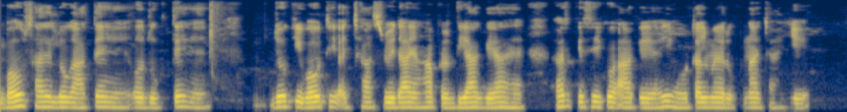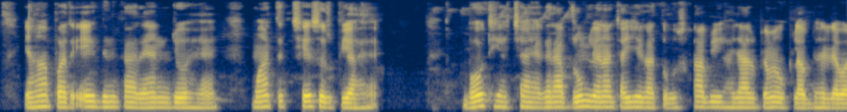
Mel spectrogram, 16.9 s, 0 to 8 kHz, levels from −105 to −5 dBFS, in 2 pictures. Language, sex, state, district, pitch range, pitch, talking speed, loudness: Hindi, male, Uttar Pradesh, Etah, 130-140 Hz, 135 Hz, 215 wpm, -18 LUFS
